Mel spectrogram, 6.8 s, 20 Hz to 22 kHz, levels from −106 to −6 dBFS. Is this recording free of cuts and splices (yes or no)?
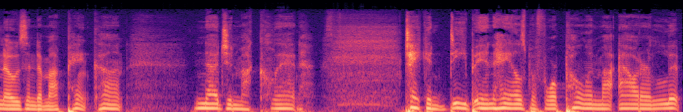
yes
